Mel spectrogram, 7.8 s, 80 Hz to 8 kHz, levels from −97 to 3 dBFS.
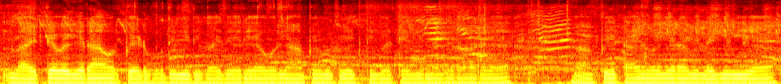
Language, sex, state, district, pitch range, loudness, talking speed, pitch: Hindi, male, Rajasthan, Bikaner, 110-115 Hz, -15 LUFS, 220 wpm, 115 Hz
